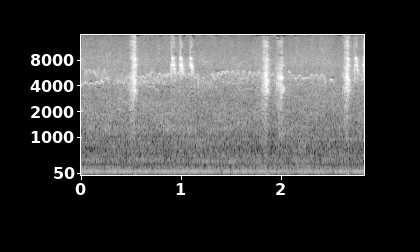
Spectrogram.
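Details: Begging from swallow nestlings being raised: sparse bursts of thin, hissy high chirps, single or in triplets, separated by short pauses, with a constant low electrical-sounding hum beneath.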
